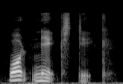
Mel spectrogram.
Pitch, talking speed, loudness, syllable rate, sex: 160 Hz, 145 wpm, -19 LUFS, 3.0 syllables/s, female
